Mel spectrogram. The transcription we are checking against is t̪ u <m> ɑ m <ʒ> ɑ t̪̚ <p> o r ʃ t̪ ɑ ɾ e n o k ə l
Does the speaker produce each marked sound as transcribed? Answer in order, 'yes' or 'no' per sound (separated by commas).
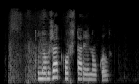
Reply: no, yes, no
